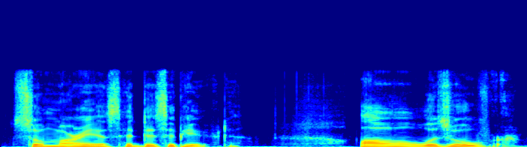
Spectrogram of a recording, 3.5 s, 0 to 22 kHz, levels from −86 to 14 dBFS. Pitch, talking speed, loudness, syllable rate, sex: 115 Hz, 120 wpm, -16 LUFS, 4.7 syllables/s, male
